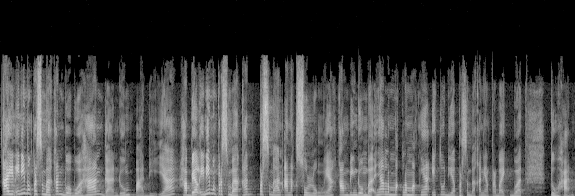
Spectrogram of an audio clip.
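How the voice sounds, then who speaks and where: A woman preacher giving a lively sermon in a church, quizzing the congregation with playful asides. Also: on the high side, moderate pace. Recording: echoey church hall.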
